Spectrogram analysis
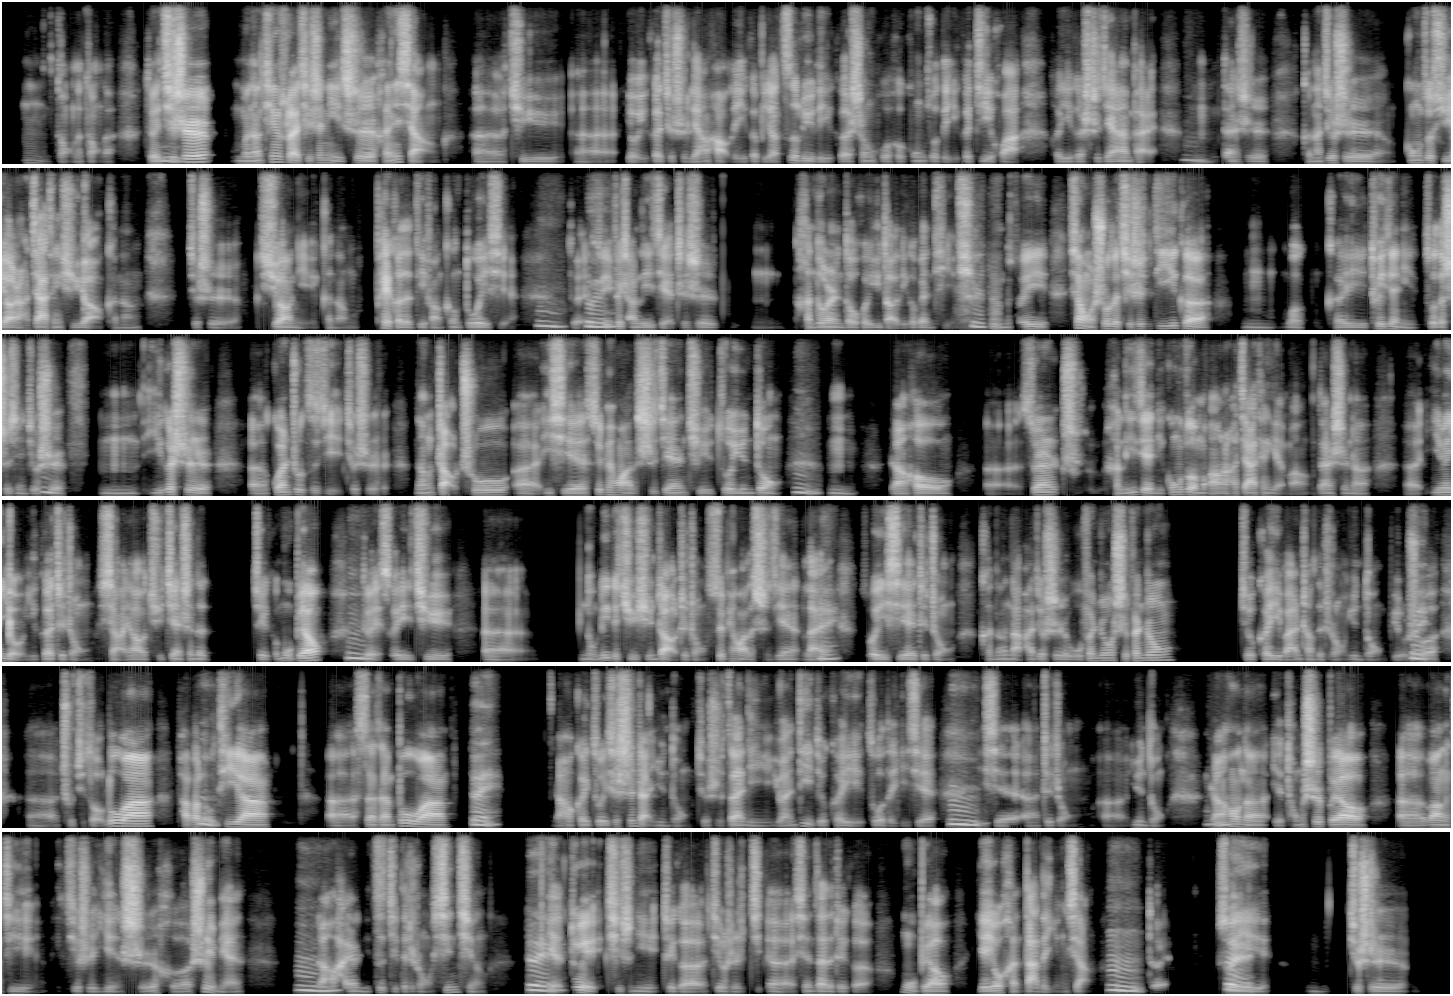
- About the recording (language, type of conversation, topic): Chinese, advice, 我每天久坐、运动量不够，应该怎么开始改变？
- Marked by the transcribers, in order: tapping; sniff; "就是" said as "即是"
